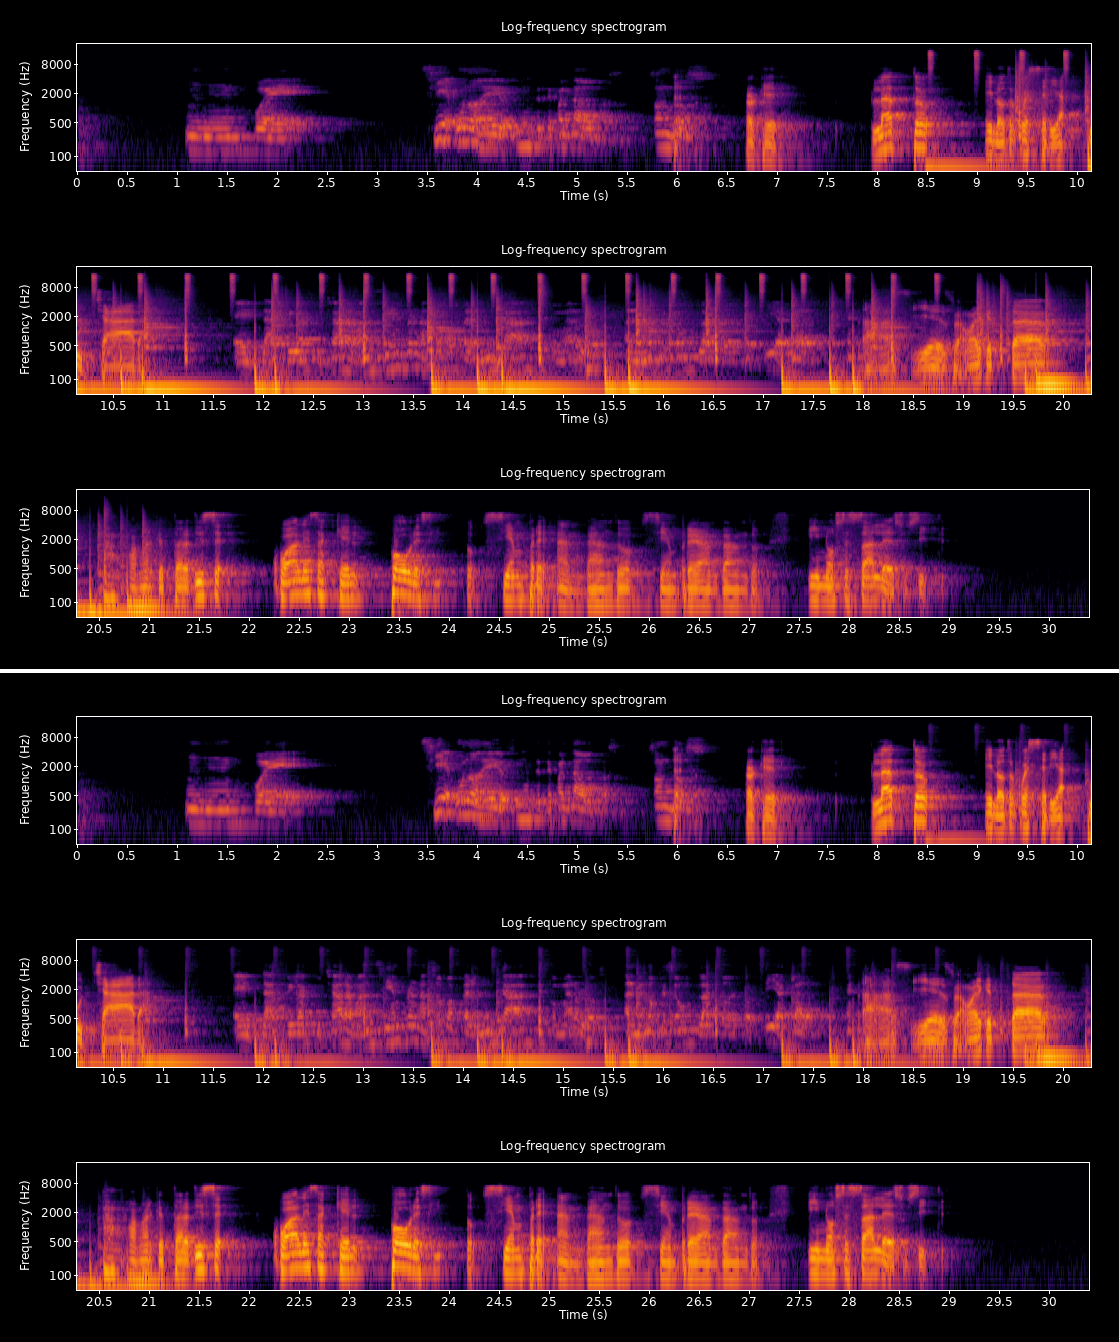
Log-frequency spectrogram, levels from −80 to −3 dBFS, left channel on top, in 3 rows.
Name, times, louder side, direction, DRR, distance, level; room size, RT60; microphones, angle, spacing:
voice 1, 1.1-2.2 3.5-5.4 5.7-6.3 11.7-15.3 15.6-17.5 17.8-17.9, right 1 dB, 90° right, -1 dB, 3.2 m, -37 dB
voice 2, 6.7-7.0 7.9-8.5 9.1-10.9 18.0-19.9 20.5-21.7 22.2-23.1 23.4-23.9 24.2-28.8, right 3 dB, 25° right, 11 dB, 0.5 m, -24 dB
sound 1, 8.5-21.5, left 6 dB, 65° left, 0.4 m, -29 dB
18.5 x 9.1 x 2.9 m, 1.0 s
head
